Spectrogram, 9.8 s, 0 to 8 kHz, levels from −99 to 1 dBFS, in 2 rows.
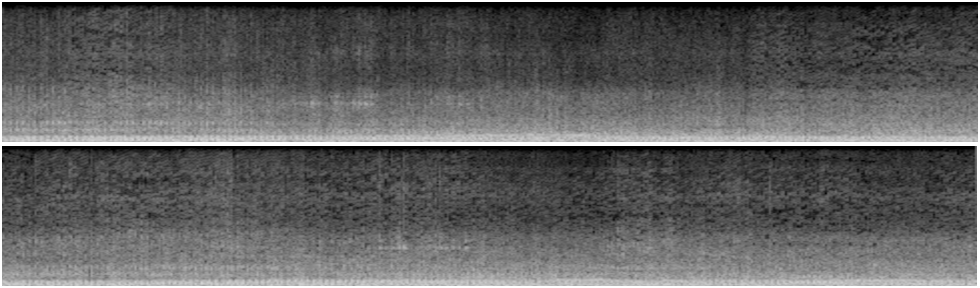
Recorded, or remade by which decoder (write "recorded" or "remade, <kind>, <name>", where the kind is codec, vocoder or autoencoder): recorded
